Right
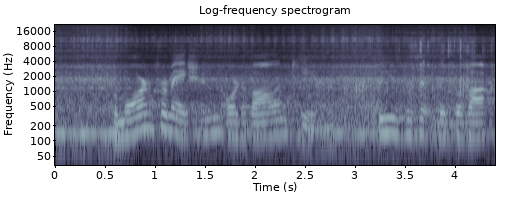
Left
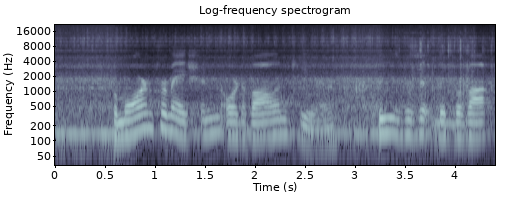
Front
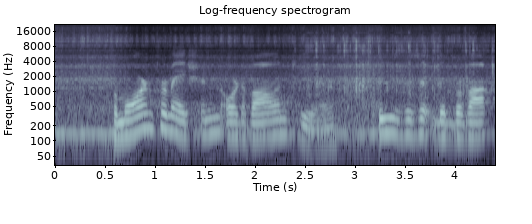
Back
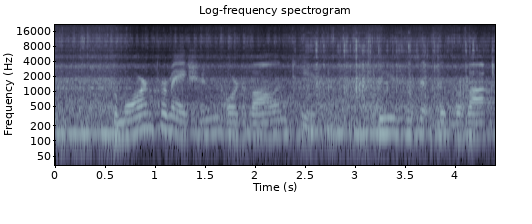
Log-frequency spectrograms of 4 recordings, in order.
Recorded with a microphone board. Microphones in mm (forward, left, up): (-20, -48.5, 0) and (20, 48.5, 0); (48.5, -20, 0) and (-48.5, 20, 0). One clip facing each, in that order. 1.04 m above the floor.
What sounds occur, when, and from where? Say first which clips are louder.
0.6 s a man speaking: left 7 dB, front 8 dB; 20° left, 0.6 m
